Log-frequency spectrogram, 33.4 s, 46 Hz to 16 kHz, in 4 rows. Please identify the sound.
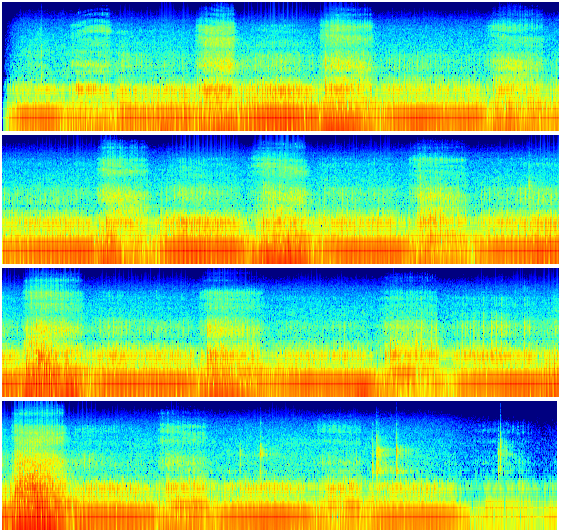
purr fusa
My cat purrs. Recorded with R-09. We were in a very small room. Some noise, you can filter it.
cat, fusa, purr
